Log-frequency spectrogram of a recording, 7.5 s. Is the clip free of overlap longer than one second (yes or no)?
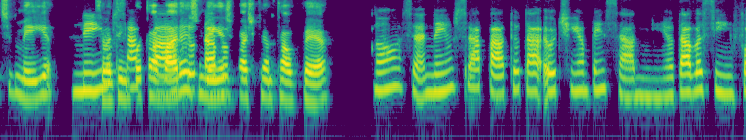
no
